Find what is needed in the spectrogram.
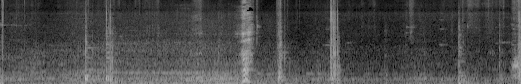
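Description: Someone climbing a truck's steps with a phone in hand: several sharp knocks and bumps, the loudest about five seconds in, over a steady low rumble.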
